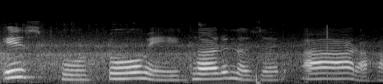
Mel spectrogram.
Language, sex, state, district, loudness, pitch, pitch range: Hindi, female, Madhya Pradesh, Umaria, -17 LUFS, 255 Hz, 210-270 Hz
